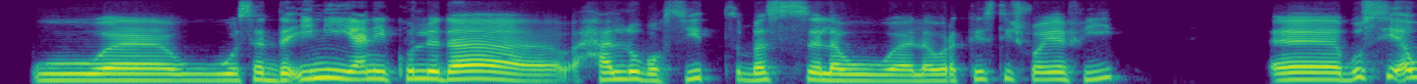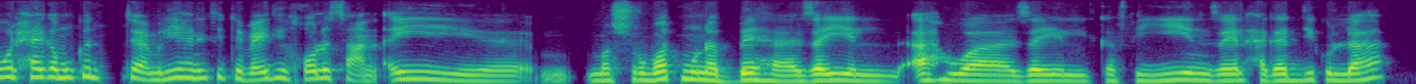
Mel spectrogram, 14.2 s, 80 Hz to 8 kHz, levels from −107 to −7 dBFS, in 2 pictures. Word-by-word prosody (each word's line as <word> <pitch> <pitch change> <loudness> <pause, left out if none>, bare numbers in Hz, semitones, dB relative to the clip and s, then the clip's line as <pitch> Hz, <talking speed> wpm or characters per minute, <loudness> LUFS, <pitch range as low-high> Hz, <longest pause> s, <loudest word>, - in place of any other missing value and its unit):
و 175 0 +3 0.3
وصدّقيني 175 +6 0
يعني 210 +1 +3
كل 220 +2 +3
ده 205 -6 +4
حله 205 +2 +2
بسيط 210 +5 -6
بس 190 +2 -3
لو 170 -3 +2
لو 160 +1 0
ركّزتِ 210 +6 -5
شوية 200 0 -2
فيه. 205 +6 -8 0.8
آآ 195 +1 +5
بُصي 245 +4 -2
أول 255 +1 +2
حاجة 255 -1 0
ممكن 245 +1 -2
تعمليها 225 0 -1
إن 230 - 0
أنتِ 235 +2 -6
تبعدي 225 0 -3
خالص 225 +2 -2
عن - - -6
أي 190 -6 -3 0.5
مشروبات 185 +5 -1
منبهة 175 -5 +1
زي 170 +3 +3
القهوة، 160 +1 -1
زي 160 +2 +1
الكافيين، 165 +4 -4
زي 170 +1 0
الحاجات 170 -1 -1
دي 180 +3 -7
كلها، 185 +7 -2
185 Hz, 150 wpm, -23 LUFS, 170-215 Hz, 0.8 s, آآ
